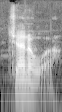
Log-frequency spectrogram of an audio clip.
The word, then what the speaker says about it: Genoa: yeah wrong way or not gen Genoa I think is how you say it Genoa we're going there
